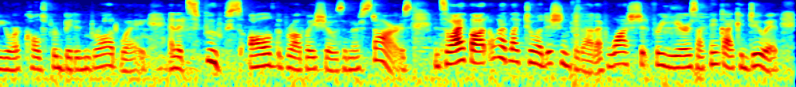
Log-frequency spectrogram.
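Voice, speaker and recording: The delivery is very fast, with hardly any pauses. Pitch varies in an ordinary way. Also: woman. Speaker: singer and impressionist. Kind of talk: interview.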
